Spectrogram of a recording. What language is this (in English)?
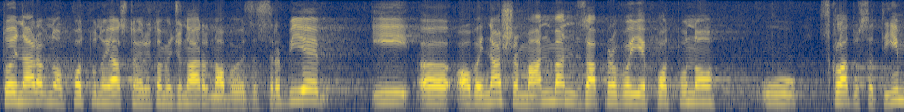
Serbian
